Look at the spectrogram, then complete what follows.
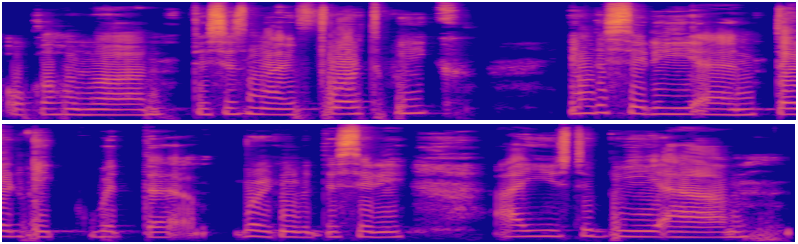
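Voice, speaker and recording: A young city planner from Nepal introduces herself at a meeting. She speaks hesitantly, with many fillers, in a fairly low voice. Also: darkish tone, low-quality recording.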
